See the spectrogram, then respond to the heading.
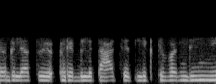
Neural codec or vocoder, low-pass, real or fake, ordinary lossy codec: none; 3.6 kHz; real; Opus, 24 kbps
